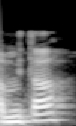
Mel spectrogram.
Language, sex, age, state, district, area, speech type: Punjabi, female, 60+, Punjab, Fazilka, rural, spontaneous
